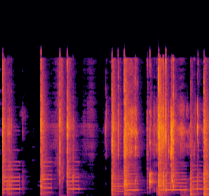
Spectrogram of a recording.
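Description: Children beating a toy drum with plastic sticks, each strike setting off a short electronic tone. A few scattered hits come first, then a quicker run of strikes from about two seconds in.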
